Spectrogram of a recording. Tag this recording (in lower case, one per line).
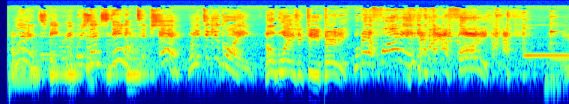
music
speech
inside a small room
